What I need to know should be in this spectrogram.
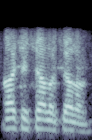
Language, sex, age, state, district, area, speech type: Kashmiri, male, 30-45, Jammu and Kashmir, Budgam, rural, conversation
